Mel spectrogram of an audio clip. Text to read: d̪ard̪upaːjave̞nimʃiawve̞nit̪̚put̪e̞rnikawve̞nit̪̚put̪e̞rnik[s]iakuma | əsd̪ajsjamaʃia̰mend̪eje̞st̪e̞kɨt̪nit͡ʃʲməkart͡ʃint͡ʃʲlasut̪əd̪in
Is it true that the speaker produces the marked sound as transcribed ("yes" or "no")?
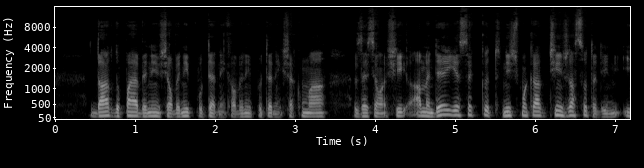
no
